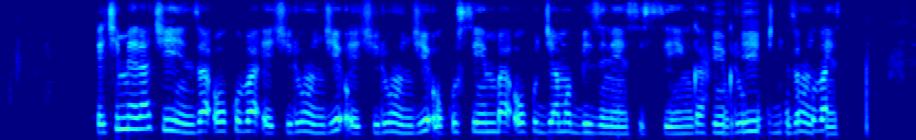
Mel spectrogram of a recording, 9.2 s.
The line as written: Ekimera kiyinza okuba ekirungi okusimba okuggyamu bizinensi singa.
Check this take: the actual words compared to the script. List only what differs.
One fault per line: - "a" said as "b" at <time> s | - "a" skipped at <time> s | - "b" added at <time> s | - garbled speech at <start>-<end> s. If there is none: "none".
- "ekirungi" added at 3.6 s
- garbled speech at 7.1-8.4 s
